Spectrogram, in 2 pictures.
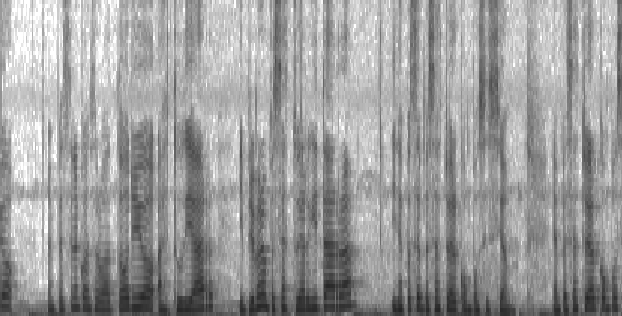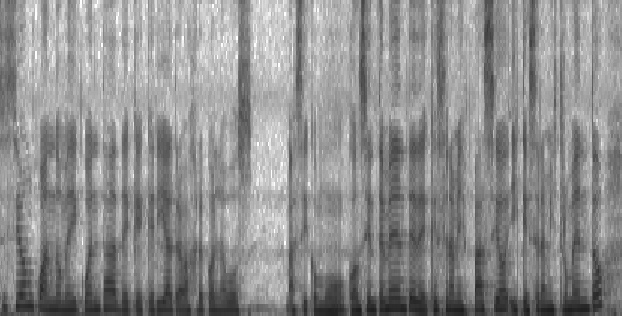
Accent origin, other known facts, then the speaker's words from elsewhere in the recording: Argentina; en realidad yo soy argentina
